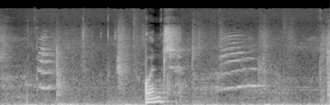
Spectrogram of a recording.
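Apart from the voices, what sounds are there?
cat meowing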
